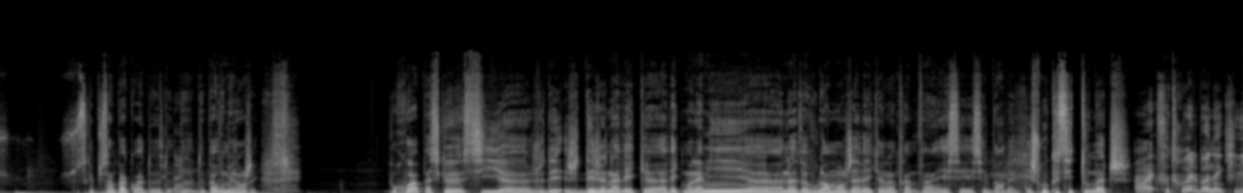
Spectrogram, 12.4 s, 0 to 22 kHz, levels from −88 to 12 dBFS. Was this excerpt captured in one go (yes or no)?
yes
